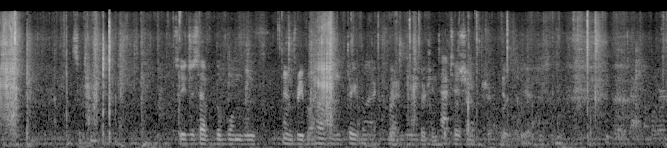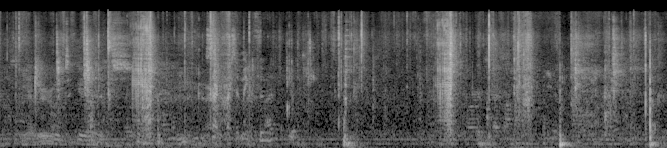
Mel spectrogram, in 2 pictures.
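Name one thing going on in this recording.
Cards are laid and slid on a soft mat.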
